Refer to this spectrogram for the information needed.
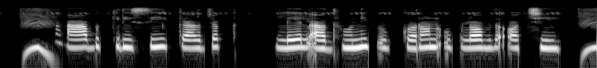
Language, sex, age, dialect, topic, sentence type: Maithili, female, 18-24, Southern/Standard, agriculture, statement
